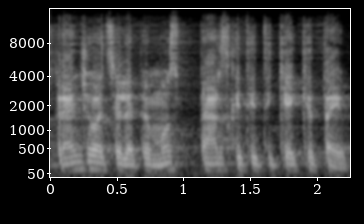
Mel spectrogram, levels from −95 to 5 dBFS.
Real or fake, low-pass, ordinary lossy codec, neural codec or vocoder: real; 14.4 kHz; Opus, 64 kbps; none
